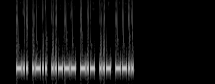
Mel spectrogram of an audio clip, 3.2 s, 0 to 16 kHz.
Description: Morse code, heard as a keyed tone, about 47 wpm, 700 Hz. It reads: DL2KUZ
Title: DXCC-100 Call Signs - 6 Characters - 50wpm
